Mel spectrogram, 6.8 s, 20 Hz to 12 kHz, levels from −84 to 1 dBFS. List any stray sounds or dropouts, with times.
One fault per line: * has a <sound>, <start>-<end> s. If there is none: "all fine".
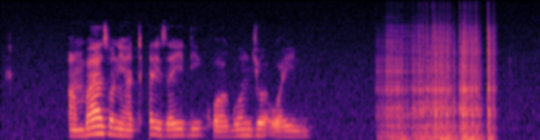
* has a dropout, 1.8-1.9 s
* has a squeak, 4.7-6.2 s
